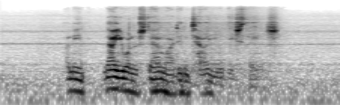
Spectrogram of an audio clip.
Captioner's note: none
